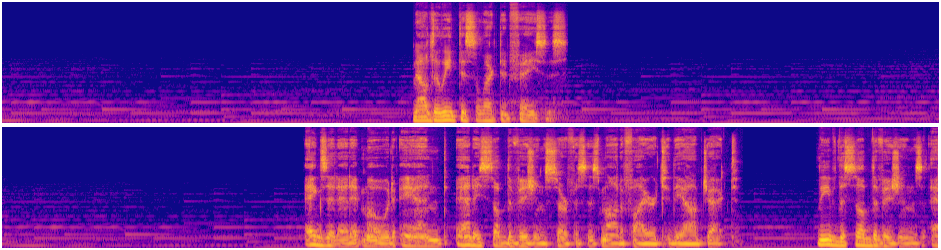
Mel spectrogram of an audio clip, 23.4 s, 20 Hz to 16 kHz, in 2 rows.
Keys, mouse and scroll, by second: 1.7 middle click, 6.6 x, 8.7 middle click, 14.0 Tab, 16.3 click, 19.3 click.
